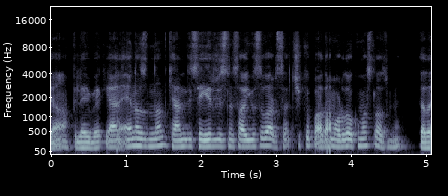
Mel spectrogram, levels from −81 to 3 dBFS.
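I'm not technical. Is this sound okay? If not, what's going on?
No, there are two brief frames-out-of-order glitches, at 0.87–0.92 s and 3.69–3.74 s, where tiny chunks of the speech play swapped, giving a quick garbled flutter.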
